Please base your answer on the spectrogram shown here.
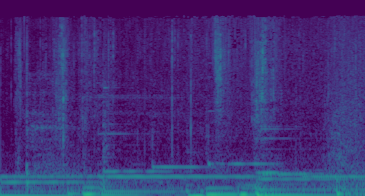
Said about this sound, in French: On va les récupérer et on va les égoutter. J'essore bien mes algues dans une passoire.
